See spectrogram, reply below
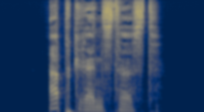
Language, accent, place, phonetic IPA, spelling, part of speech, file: German, Germany, Berlin, [ˈapˌɡʁɛnt͡stəst], abgrenztest, verb, De-abgrenztest.ogg
- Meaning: inflection of abgrenzen: 1. second-person singular dependent preterite 2. second-person singular dependent subjunctive II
